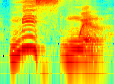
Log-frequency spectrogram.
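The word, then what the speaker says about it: מִשְּׁמוּאֵל: Ya, nunnya hilang, ya, menjadi mi, se, muel. Ya. Jadi bacanya menjadi Mismuel.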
